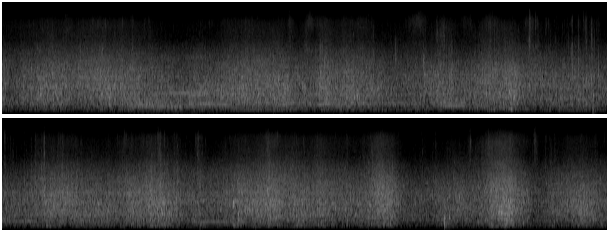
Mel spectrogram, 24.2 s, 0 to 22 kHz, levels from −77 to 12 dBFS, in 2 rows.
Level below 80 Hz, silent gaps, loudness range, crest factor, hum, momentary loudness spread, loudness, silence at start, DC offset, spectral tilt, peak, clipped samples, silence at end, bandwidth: under -90 dBFS; none; 3 LU; 20 dB; none; 8 LU; -38 LUFS; 0 s; under 0.1%; -1.5 dB/octave; -20 dBFS; under 0.1%; 0 s; 16.5 kHz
